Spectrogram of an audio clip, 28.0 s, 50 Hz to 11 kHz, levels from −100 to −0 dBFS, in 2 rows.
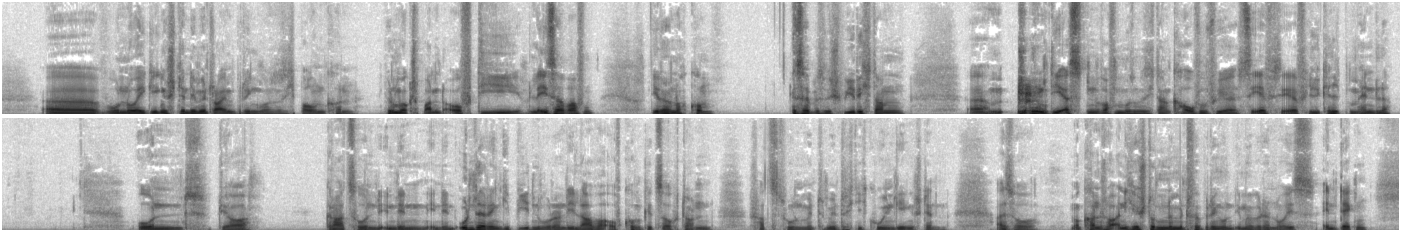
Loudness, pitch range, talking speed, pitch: -20 LUFS, 100-135 Hz, 180 wpm, 110 Hz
